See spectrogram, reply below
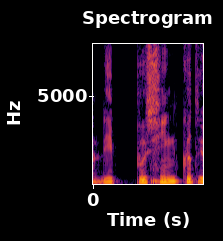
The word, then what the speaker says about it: Lipps Inc: 発音的にはリップシンクと読むらしいですね。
